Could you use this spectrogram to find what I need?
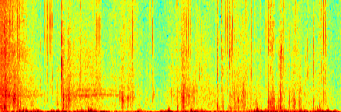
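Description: Footsteps walking across a slope covered in small plants in the Sierra mountains: a steady series of soft, crunchy, rustling steps at a walking pace, with no talk.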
